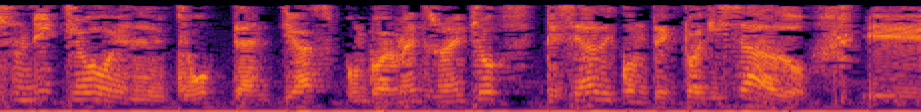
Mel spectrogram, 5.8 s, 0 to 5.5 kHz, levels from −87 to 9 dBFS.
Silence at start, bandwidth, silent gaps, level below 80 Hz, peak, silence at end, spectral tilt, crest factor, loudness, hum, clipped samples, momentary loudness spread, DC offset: 0 s; 5 kHz; none; -46 dBFS; -4 dBFS; 0 s; -2 dB/octave; 14 dB; -17 LUFS; none; under 0.1%; 6 LU; 3%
